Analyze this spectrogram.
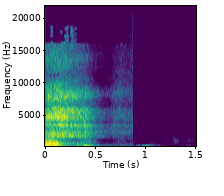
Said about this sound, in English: Sorry, I got a cough.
